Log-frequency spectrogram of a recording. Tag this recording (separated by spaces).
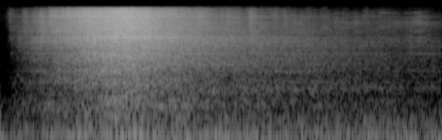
attack long tail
